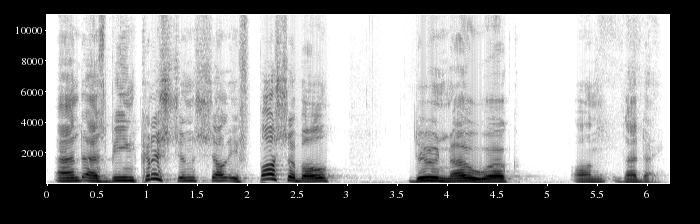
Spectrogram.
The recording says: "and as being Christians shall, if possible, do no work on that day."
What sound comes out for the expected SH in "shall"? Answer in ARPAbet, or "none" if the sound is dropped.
SH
